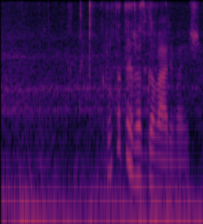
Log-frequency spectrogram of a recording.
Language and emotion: Russian, positive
